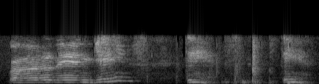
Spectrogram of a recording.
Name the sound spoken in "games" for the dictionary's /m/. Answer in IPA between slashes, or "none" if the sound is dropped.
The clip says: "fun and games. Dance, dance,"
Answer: none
